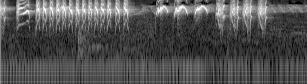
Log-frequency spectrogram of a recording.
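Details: Crimson sunbird lure recording for provoking aggressive 'nembak' singing. Opens with a rapid series of about fifteen sharp, high ticks, then several arched, squeaky whistled notes and a few buzzy clicks over a low hum.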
